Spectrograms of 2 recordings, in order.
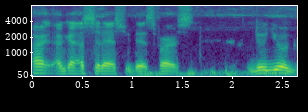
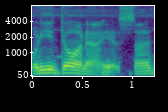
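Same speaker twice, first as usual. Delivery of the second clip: stern, questioning police officer voice; 3 dB louder than usual. Acting out a scene where a cop questions someone, playing the cop. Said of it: "I'm the cop".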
